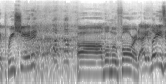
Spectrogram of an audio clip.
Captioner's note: crowd laughs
